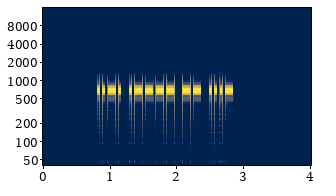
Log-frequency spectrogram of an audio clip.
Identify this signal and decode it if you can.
Morse code, heard as a keyed tone, about 30 wpm, 700 Hz. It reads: F1MV
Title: DXCC-100 Call Signs - 4 Characters - Repeated 2x - 30wpm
